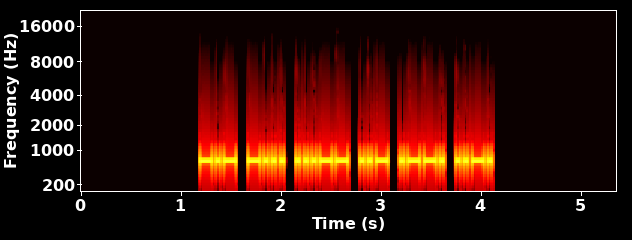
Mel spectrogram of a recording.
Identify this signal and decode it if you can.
Morse code, heard as a keyed tone, about 29 wpm, 700 Hz. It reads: KB3UPF
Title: USA Call Signs - 4x Character Spacing - 30wpm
